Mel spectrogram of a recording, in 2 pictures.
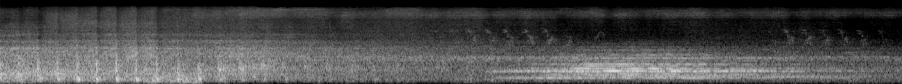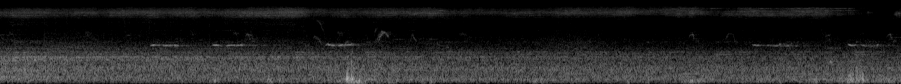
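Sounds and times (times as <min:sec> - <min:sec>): train rumble: 0:00.0 - 0:18.0
birds chirping: 0:04.5 - 0:13.8
train horn: 0:04.8 - 0:09.6.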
